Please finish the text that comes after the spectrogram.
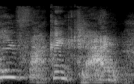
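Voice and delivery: very high, slow yobbish shout; mock British yob. British tourist fighting at the plane door, mock yell. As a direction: bellow it like a pushy lout.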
